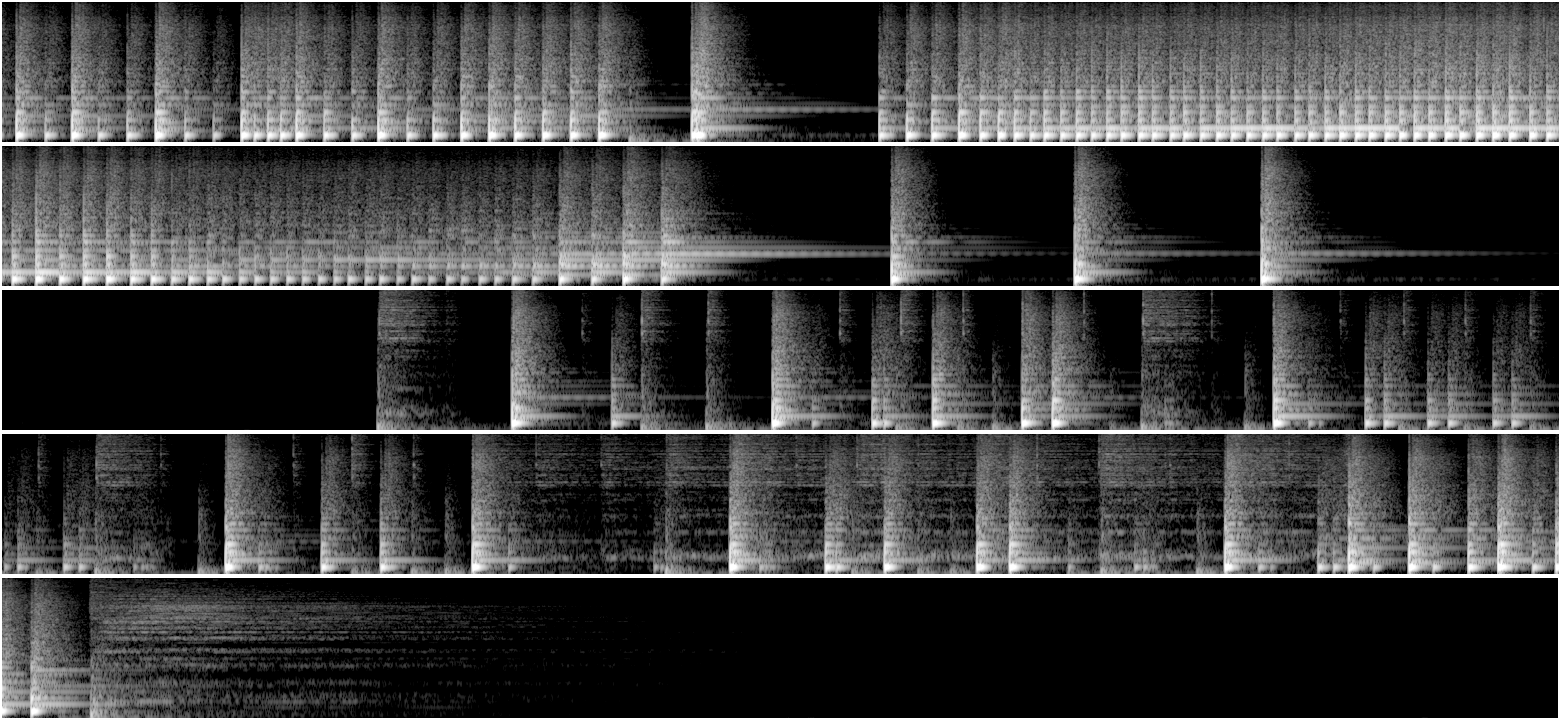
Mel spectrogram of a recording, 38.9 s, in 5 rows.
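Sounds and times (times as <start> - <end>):
aluminium 14x5 snare drum: 0.0 - 3.8, 4.4 - 11.3, 17.5 - 32.1.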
